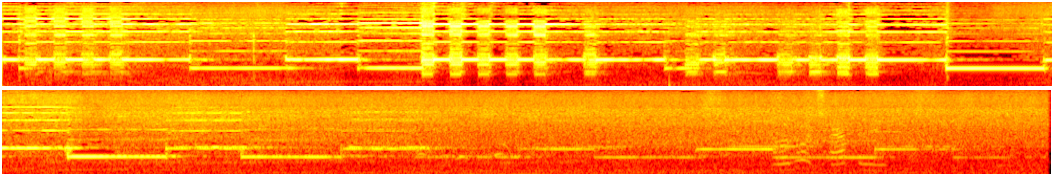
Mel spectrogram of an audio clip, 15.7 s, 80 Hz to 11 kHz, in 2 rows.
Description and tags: washington siren
A British sounding police car passes by the John Ericson National Monument (never heard of him either) recorded with DS-40 and edited in Wavosaur.
field-recording, summer, travel, vacation, washington-dc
